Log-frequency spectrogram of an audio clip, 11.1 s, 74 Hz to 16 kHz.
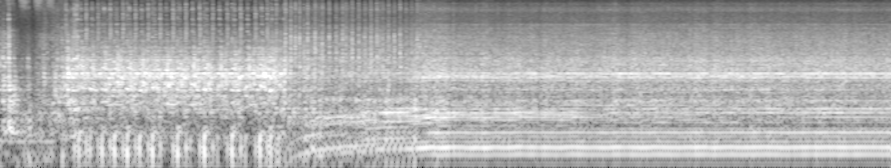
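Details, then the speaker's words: Scott Bonnar 45 mower after rebuild, first start, engine at full revs: brief clunk as cutter clutch engages before reel runs steadily; engine should be slowed before engaging. "the engine is running at full revs and if you pay attention you can hear a clunk as the clutch is engaged this is not a nice way to treat the clutch"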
